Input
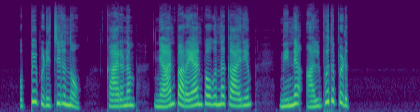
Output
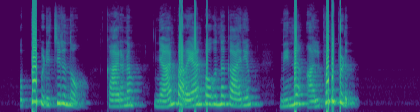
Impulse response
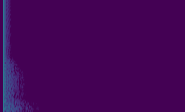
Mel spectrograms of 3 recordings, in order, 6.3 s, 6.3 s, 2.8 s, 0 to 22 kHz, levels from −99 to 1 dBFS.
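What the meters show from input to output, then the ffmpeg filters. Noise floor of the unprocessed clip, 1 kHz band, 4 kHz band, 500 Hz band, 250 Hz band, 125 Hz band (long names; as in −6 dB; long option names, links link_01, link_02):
−81 dBFS, −2.0 dB, +0.5 dB, −2.5 dB, −4.0 dB, can't be measured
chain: -filter_complex "[0:a]lowshelf=frequency=240:width_type=q:width=3:gain=-10[link_01];[1:a]atrim=start_sample=2205,afade=type=out:start_time=0.23:duration=0.01,atrim=end_sample=10584[link_02];[link_01][link_02]afir=irnorm=-1:irlink=0,aeval=exprs='(mod(4.73*val(0)+1,2)-1)/4.73':channel_layout=same"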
